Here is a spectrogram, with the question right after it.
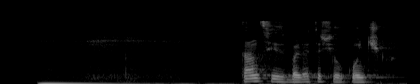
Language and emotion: Russian, neutral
